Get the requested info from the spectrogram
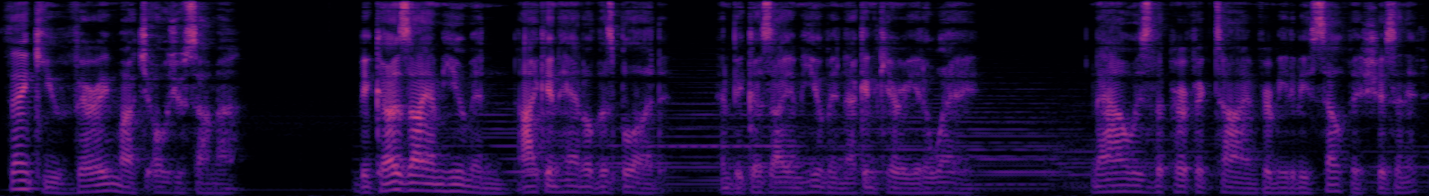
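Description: A man's voice: a bass voice, a little fast. A man playing a devoted, composed young maid in an amateur comic dub, speaking earnestly and formally. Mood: tender resolve. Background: music.

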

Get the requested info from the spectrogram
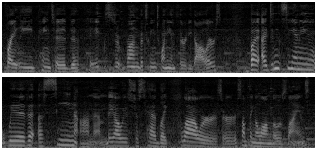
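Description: A woman's voice: lowish voice, lively intonation, slow, music in the background, poor audio. An American woman in her thirties chatting casually as a vlogger, recorded on a phone inside a parked vehicle. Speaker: vlogger and vintage reseller. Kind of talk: casual vlog chat.

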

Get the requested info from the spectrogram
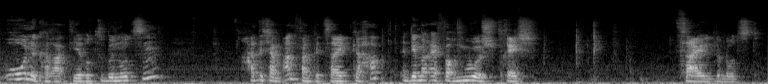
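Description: A man giving a casual software tutorial, explaining informally and checking in with little tag questions. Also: high voice. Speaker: tutorial host. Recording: roomy echo, faint background noise.

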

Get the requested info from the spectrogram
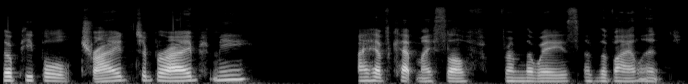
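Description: A woman's voice: low voice, steady tone, slow pace, no room sound, highs cut off. A woman hosting a home video, chatting casually and reading a psalm aloud, with chatty apologetic asides. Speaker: host reading scripture. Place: home, indoors, voice behind camera filming a cat.

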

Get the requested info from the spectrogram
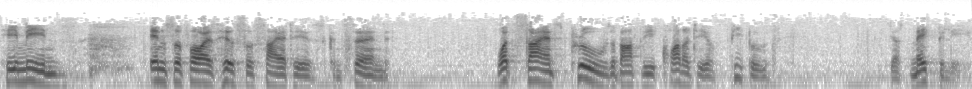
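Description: An actor playing a dignified, composed young doctor in a 1940s radio drama, speaking in a measured, articulate, polite way. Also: male voice, medium pitch, close to an everyday voice. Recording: narrow-band, faintly noisy 1940s radio recording.

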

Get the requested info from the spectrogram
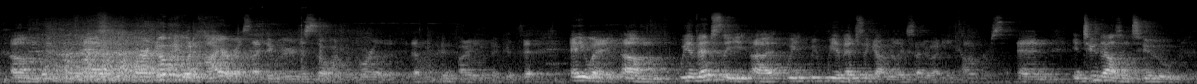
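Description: Fast-talking man in an echoey hall. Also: medium pitch, distant mic. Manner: animated, gestures while pacing the stage; candid, self-deprecating. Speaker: keynote speaker. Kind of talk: conversational keynote storytelling. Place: large indoor auditorium stage. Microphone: handheld mic.

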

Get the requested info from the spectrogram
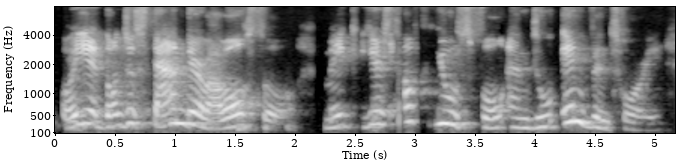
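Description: A woman's voice: a little high, very animated, moderate pace, a little hiss or hum, poor audio. A woman playing a brusque, sassy kitchen cook who mixes English with Spanish, in a table read. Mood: bossy. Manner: brusque, teasing. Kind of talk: casual dramatic table read. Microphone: video call.

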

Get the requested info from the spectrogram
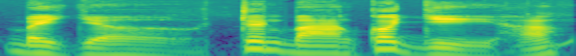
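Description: A man's voice: fairly low pitch, very animated, unhurried, pushed and bright, exaggerated voice. A man voicing a jolly, patient father pig in a children's cartoon dub, playfully explaining things with a southern Vietnamese accent. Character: jolly, patient daddy pig playing along.

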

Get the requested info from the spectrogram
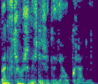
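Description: An actor in a radio play as a self-assured, prosperous man, speaking in a measured, emphatic way and repeating his phrases. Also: low voice, lively intonation, pushed and bright, slight background noise. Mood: proud, pointed. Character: self-assured, deliberate man, returning prosperous former customer.

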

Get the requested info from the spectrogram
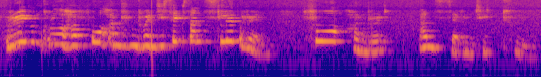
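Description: Storybook role: woman as kindly old headmaster, ceremonial and measured, swooping intonation, echoing hissy recording. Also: extremely high pitch, sing-song, warm tone, voice pushed up. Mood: cheerful, ceremonial. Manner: measured, ceremonial speech-making. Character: kindly, cheerful, whimsical old male headmaster. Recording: hissy, roomy, distant microphone.

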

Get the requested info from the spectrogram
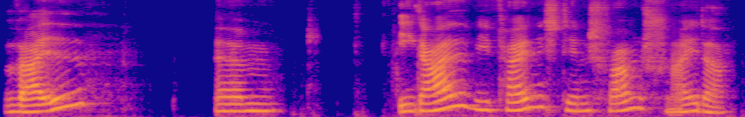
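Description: Low-pitched young woman, casual rambling. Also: expressive, drawn-out words. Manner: informal, self-deprecating, mildly crude. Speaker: hobby artist and video host. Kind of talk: casual rambling art process commentary. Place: small cluttered room at home, indoors.

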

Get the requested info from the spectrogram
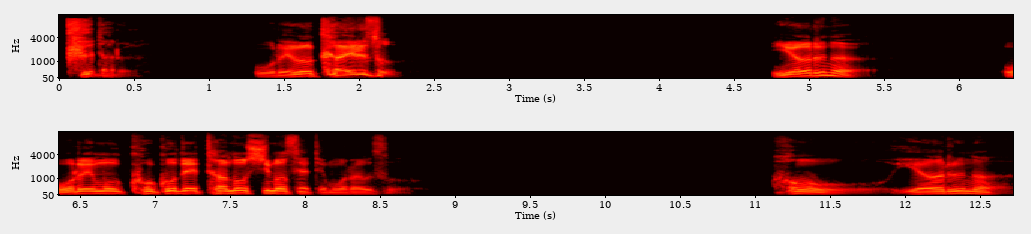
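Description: A man's voice: mid-range voice, big pitch swings, measured pace, gravelly, fairly bright tone, dry recording, clean studio sound, full character voice. An actor playing an arrogant, fierce male warlord in a video game, swaggering and barking battle cries.

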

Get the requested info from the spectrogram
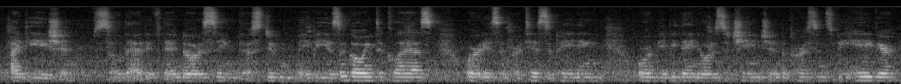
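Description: A middle-aged woman answering interview questions as a campus counselor, measured and explanatory, with frequent fillers and restarts. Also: deep voice. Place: office or studio in front of a backdrop. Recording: roomy, distant mic with background noise.

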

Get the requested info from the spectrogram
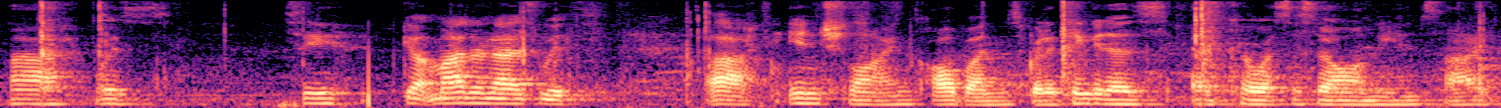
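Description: A man giving a casual, halting commentary on a handheld camera, trailing off and correcting himself as he goes. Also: mid-range voice, flat delivery. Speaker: elevator enthusiast filming a tour. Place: inside and outside a department store elevator. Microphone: handheld camera held by the speaker. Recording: roomy echo, loud mechanical ambient noise.

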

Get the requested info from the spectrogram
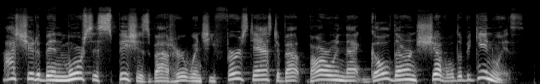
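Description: A man's voice: sits high, lively intonation, fairly quick, darkish tone, voice pushed up. A man doing a folksy Southern farm mare. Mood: hearty. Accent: Southern US drawl put on. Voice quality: folksy, drawling. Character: hardworking cheerful adult farm pony mare.

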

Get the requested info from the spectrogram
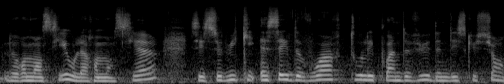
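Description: Woman, 60s, from Canada, guest author in a TV studio, low voice, faint ambience. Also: dark tone, slight background noise. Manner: thoughtful, emphatic, gesturing while talking. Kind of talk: TV studio interview. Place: TV news studio. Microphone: desk microphone.

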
